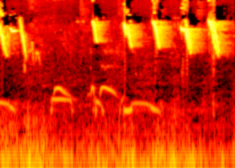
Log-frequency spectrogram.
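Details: Spaced, emphatic chirps from a saffron finch, each sharp and falling, separated by short pauses, with a few low curving whistles between them.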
